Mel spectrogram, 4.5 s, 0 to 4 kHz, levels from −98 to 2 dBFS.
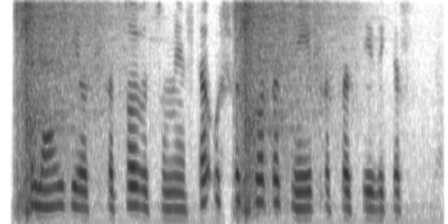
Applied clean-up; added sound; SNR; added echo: none; Shatter; 6 dB; none.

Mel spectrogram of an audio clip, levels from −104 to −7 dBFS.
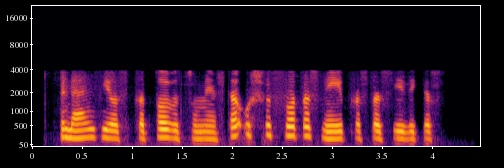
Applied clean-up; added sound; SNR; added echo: neural mask model DeepFilterNet 3.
